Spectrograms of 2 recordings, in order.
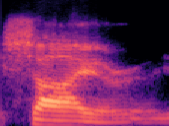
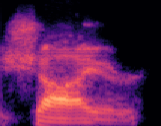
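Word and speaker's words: Szájer: Maybe Sire, in Hungarian, we pronounce SZ, the reverse from Polish. So we say Sire, they would say Shire, but it's the same German originally name.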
